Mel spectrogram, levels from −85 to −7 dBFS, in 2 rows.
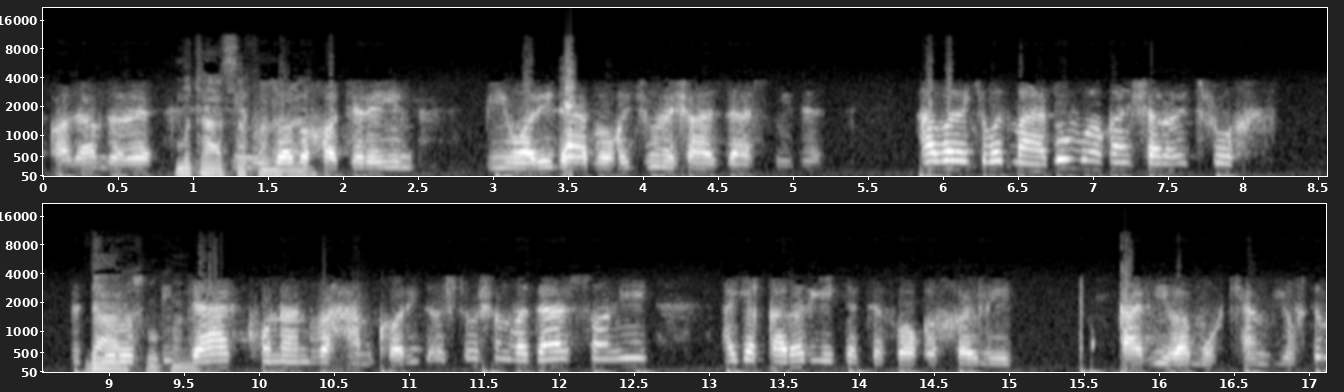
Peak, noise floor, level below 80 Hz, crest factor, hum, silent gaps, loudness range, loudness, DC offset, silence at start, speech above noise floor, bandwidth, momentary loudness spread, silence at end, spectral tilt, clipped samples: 0 dBFS; -58 dBFS; -44 dBFS; 16 dB; none; none; 4 LU; -16 LUFS; under 0.1%; 0.05 s; 43 dB; 11 kHz; 15 LU; 0 s; -6 dB/octave; under 0.1%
